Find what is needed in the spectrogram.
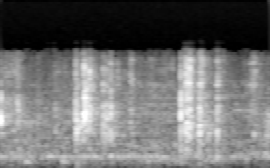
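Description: Sheets of paper rustling twice, briefly, about a second apart, as they are lifted and separated from a pad.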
